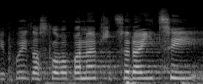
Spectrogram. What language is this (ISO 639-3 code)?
ces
